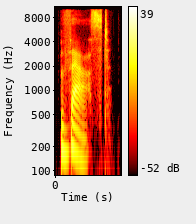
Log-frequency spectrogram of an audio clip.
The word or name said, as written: vast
